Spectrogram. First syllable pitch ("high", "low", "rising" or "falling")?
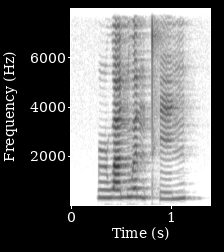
high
